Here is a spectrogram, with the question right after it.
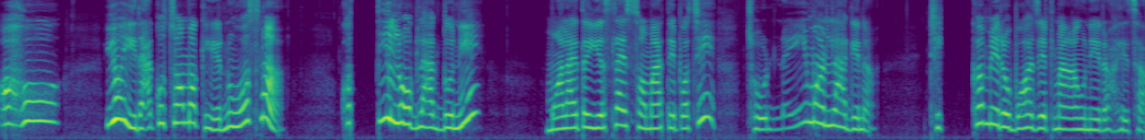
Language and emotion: Nepali, surprised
